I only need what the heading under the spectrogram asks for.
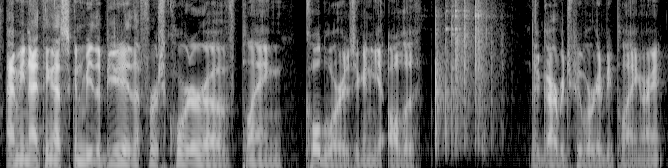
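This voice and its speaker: A man co-hosting a gaming podcast, telling stories in a relaxed way with quick bursts when excited. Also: deep voice, a little hiss or hum. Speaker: podcast co-host. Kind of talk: casual gaming chat.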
